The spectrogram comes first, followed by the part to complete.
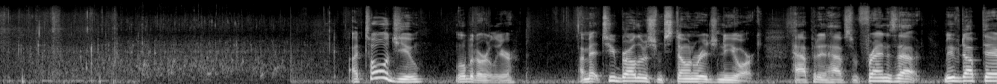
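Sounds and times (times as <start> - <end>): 
river water flowing around a wading angler: 0.0 - 3.3
speech: 3.5 - 9.9.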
